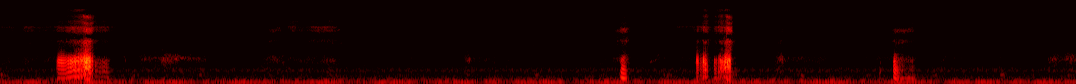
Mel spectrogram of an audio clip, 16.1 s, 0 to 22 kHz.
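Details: A Chihuahua asleep, recorded 24 October 2020: short scattered snorts and snuffly breaths break a mostly quiet background, with one louder rasping snore near the start and a quick double snort later.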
